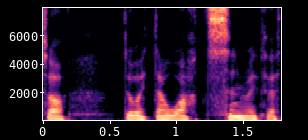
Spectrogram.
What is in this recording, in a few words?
"wats", Welsh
